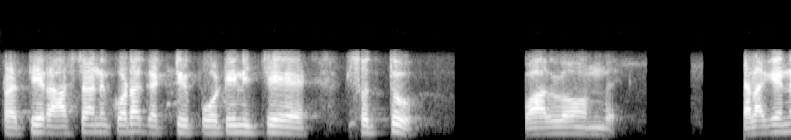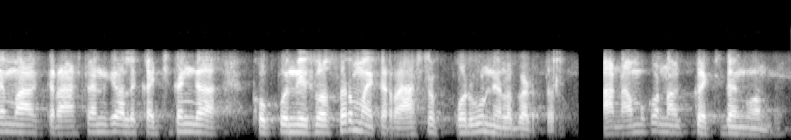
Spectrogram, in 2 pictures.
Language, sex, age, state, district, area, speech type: Telugu, male, 18-30, Andhra Pradesh, East Godavari, rural, conversation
